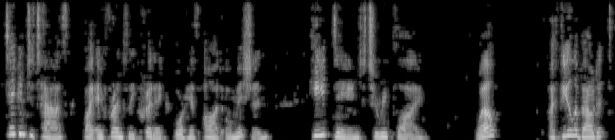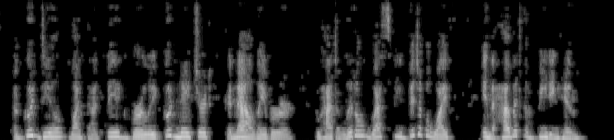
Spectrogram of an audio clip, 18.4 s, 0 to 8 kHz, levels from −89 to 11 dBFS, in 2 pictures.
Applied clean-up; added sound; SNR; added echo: none; none; none; none.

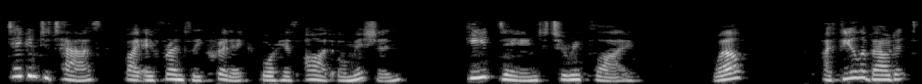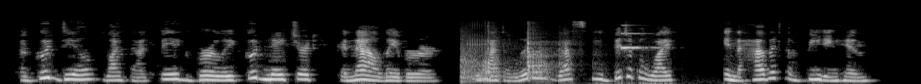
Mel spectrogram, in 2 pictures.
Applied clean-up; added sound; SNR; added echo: neural mask model RNNoise.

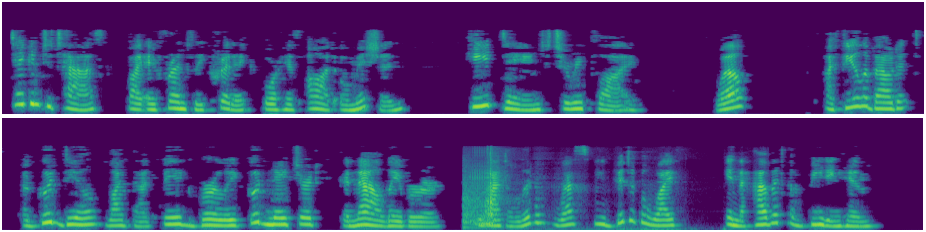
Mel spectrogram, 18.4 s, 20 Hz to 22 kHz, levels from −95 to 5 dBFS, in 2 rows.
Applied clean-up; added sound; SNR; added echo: neural mask model DeepFilterNet 3.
